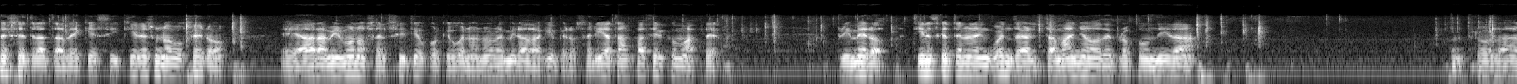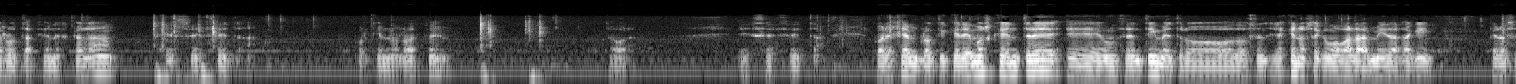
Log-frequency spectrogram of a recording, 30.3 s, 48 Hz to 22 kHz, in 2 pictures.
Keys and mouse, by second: 1.9 g, 7.8 KP_1, 10.4 s, 12.0 s, 14.8 ctrl+a, 16.8 s, 24.0 KP_1.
